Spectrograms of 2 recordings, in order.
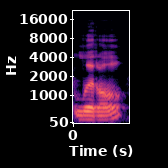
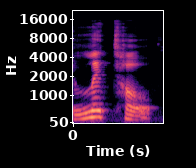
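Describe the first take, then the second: First: It is said in an American accent. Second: It is said in a British accent. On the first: "I pronounce it like like the grocery store" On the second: "in the U K or in other accents, you might say"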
